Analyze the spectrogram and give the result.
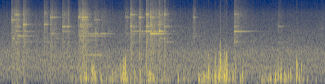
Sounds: Bell, Wind, Chime, Wind chime

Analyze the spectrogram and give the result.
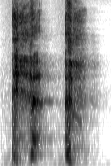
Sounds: Respiratory sounds, Human voice, Cough

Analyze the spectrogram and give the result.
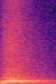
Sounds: Whoosh

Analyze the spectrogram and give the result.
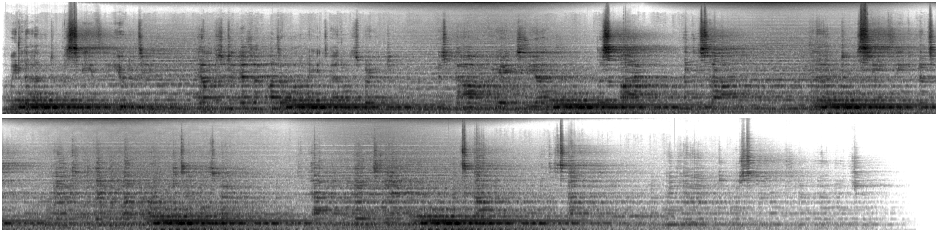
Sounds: Human voice

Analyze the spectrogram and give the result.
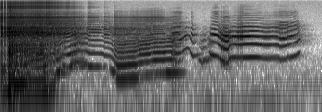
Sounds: Cupboard open or close, home sounds

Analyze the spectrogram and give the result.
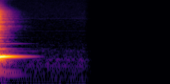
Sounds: Bell, Cowbell

